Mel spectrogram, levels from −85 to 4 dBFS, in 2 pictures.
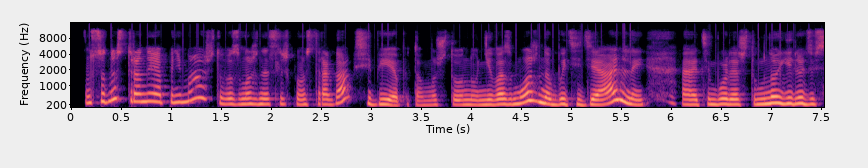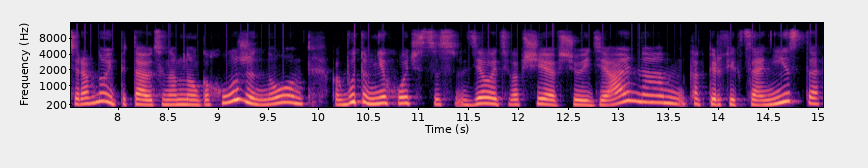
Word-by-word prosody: Ну, 275 Hz, -, 0 dB
с -, -, -3 dB
одной 370 Hz, +7 st, +2 dB
стороны, 340 Hz, -7 st, 0 dB
я 330 Hz, -2 st, +2 dB
понимаю, 320 Hz, +10 st, -1 dB
что, 455 Hz, -, -7 dB
возможно, 225 Hz, 0 st, 0 dB
я 225 Hz, -, 0 dB
слишком 225 Hz, -2 st, -6 dB
строга 215 Hz, -, -2 dB
к -, -, -26 dB
себе, 220 Hz, -, +1 dB
потому 185 Hz, +3 st, -9 dB
что, 195 Hz, 0 st, -4 dB
ну, 200 Hz, 0 st, -1 dB
невозможно 225 Hz, -, +3 dB
быть 220 Hz, +1 st, -1 dB
идеальной, 215 Hz, -, +2 dB, 0.3 s
э, 205 Hz, -1 st, 0 dB
тем 215 Hz, +1 st, -2 dB
более, 215 Hz, 0 st, +3 dB
что 215 Hz, 0 st, -6 dB
многие 245 Hz, +2 st, +5 dB
люди 240 Hz, -2 st, +2 dB
всё 225 Hz, +1 st, -3 dB
равно 265 Hz, +9 st, 0 dB
и 295 Hz, -, +2 dB
питаются 210 Hz, -3 st, -1 dB
намного 205 Hz, -1 st, -1 dB
хуже, 290 Hz, -, +2 dB
но 245 Hz, +6 st, 0 dB, 0.3 s
как 205 Hz, -, -4 dB
будто 310 Hz, +7 st, +3 dB
мне 245 Hz, +1 st, +3 dB
хочется 260 Hz, -3 st, -3 dB
сделать 225 Hz, +2 st, -1 dB
вообще 210 Hz, 0 st, -1 dB
всё 195 Hz, +1 st, -2 dB
идеально, 240 Hz, -, -1 dB, 0.4 s
м, -, -, -8 dB
как 230 Hz, -1 st, -8 dB
перфекционист, 215 Hz, -, -1 dB
225 Hz, 170 wpm, -20 LUFS, 205-275 Hz, 0.4 s, многие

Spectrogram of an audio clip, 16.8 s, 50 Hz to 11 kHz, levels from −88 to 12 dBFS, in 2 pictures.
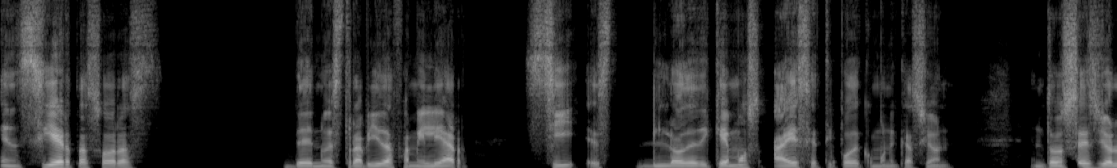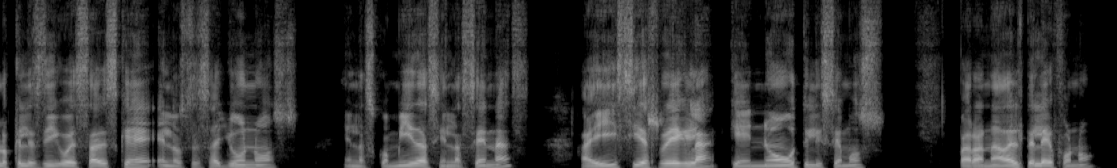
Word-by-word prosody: en 115 Hz, -4 st, -6 dB
ciertas 155 Hz, +5 st, +4 dB
horas 125 Hz, -4 st, -4 dB, 0.9 s
de 105 Hz, -1 st, -3 dB
nuestra 105 Hz, 0 st, -2 dB
vida 120 Hz, +2 st, -1 dB
familiar, 110 Hz, -2 st, -1 dB, 0.4 s
sí 135 Hz, +2 st, -1 dB
es -, -, -7 dB
lo 110 Hz, 0 st, -3 dB
dediquemos 115 Hz, +6 st, -1 dB
a 105 Hz, -1 st, +4 dB
ese 110 Hz, +1 st, +1 dB
tipo 110 Hz, -, -6 dB
de 105 Hz, -, -5 dB
comunicación. 95 Hz, -2 st, -8 dB, 0.6 s
Entonces, 115 Hz, +4 st, +1 dB
yo 120 Hz, 0 st, +3 dB
lo 120 Hz, -, 0 dB
que -, -, -3 dB
les 110 Hz, -3 st, -2 dB
digo 120 Hz, -2 st, +1 dB
es: -, -, 0 dB
"¿Sabes 130 Hz, +1 st, +2 dB
qué? 160 Hz, +3 st, +1 dB
En 125 Hz, -, -2 dB
los 105 Hz, -2 st, -6 dB
desayunos, 140 Hz, +8 st, -4 dB, 0.3 s
en 100 Hz, -, -11 dB
las 100 Hz, -, -4 dB
comidas 130 Hz, +5 st, +1 dB
y 105 Hz, -, -4 dB
en 95 Hz, -, -6 dB
las 95 Hz, -, -4 dB
cenas, -, -, -2 dB, 0.3 s
ahí 115 Hz, +9 st, +2 dB
sí 145 Hz, -, +1 dB
es 140 Hz, -, +3 dB
regla 135 Hz, +7 st, +6 dB
que 110 Hz, -2 st, -2 dB
no 120 Hz, +4 st, +1 dB
utilicemos 135 Hz, -1 st, -3 dB, 0.5 s
para 95 Hz, -2 st, +3 dB
nada 100 Hz, +5 st, +4 dB
el 140 Hz, -, 0 dB
teléfono, 120 Hz, +6 st, 0 dB
120 Hz, 165 wpm, -26 LUFS, 105-135 Hz, 0.9 s, regla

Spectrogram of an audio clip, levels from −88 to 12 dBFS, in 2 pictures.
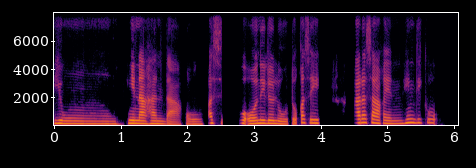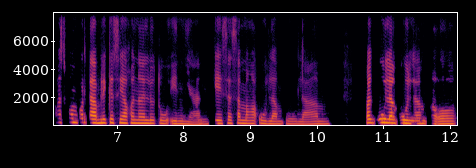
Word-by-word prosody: yung 210 Hz, -2 st, +3 dB, 0.9 s
hinahanda 195 Hz, -6 st, +3 dB
ko. 165 Hz, 0 st, -6 dB
Kas 230 Hz, -1 st, -2 dB, 0.2 s
oo, 195 Hz, -3 st, +3 dB
niluluto 205 Hz, -5 st, +2 dB
kasi 235 Hz, -3 st, +1 dB, 0.5 s
para 255 Hz, +1 st, +3 dB
sakin 210 Hz, -5 st, +2 dB
hindi 255 Hz, 0 st, +2 dB
ko 250 Hz, 0 st, -6 dB, 0.3 s
mas 280 Hz, -2 st, -12 dB
komportable 260 Hz, -4 st, +2 dB
kasi 250 Hz, -1 st, +1 dB
ako 235 Hz, 0 st, 0 dB
na 225 Hz, -1 st, +2 dB
lutuin 200 Hz, -4 st, -3 dB
yan 165 Hz, 0 st, -9 dB
kaysa 215 Hz, +1 st, -1 dB
sa 220 Hz, +1 st, -3 dB
mga 205 Hz, -1 st, -2 dB
ulam-ulam. 175 Hz, -2 st, -7 dB, 0.5 s
'Pag 255 Hz, 0 st, +3 dB
ulam-ulam 225 Hz, -6 st, +3 dB, 0.2 s
oo. 185 Hz, +1 st, -2 dB
210 Hz, 125 wpm, -19 LUFS, 185-240 Hz, 0.9 s, yung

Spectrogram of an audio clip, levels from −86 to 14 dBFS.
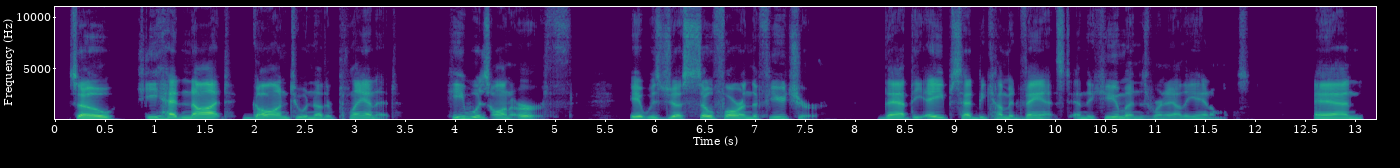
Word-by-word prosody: So, 105 Hz, -2 st, +6 dB, 0.2 s
he 155 Hz, 0 st, -3 dB
had 145 Hz, -1 st, +4 dB
not 140 Hz, +5 st, +5 dB, 0.2 s
gone 125 Hz, 0 st, +2 dB
to 100 Hz, -, -5 dB
another 100 Hz, +2 st, -4 dB
planet. 150 Hz, 0 st, -3 dB, 0.5 s
He 145 Hz, +7 st, -2 dB
was 150 Hz, -, -1 dB
on -, -, 0 dB
Earth. -, -, -3 dB, 0.6 s
It 120 Hz, +1 st, +3 dB
was 120 Hz, -2 st, -5 dB
just 120 Hz, -1 st, 0 dB
so 135 Hz, -, +3 dB
far 125 Hz, -5 st, +2 dB
in 105 Hz, -, -2 dB
the 95 Hz, -, -4 dB
future 155 Hz, -, -7 dB, 0.6 s
that 105 Hz, 0 st, +2 dB
the 95 Hz, 0 st, -7 dB
apes 130 Hz, +1 st, +1 dB
had 100 Hz, -, +1 dB
become 100 Hz, +3 st, -5 dB
advanced 85 Hz, -1 st, -3 dB
and 100 Hz, -2 st, -7 dB
the 90 Hz, -, -7 dB
humans 95 Hz, -, -4 dB
were 85 Hz, 0 st, -8 dB
now 85 Hz, 0 st, -6 dB
the 85 Hz, +2 st, -8 dB
animals, 90 Hz, -, -12 dB, 0.6 s
and 100 Hz, -3 st, +2 dB
110 Hz, 155 wpm, -25 LUFS, 95-135 Hz, 0.6 s, So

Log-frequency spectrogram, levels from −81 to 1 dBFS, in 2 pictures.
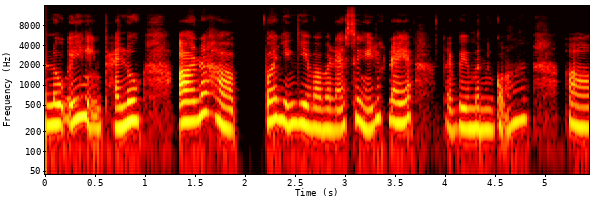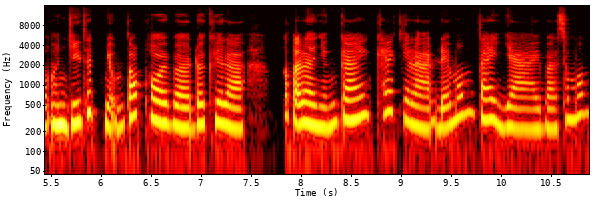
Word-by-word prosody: lưu 255 Hz, 0 st, +2 dB
ý 265 Hz, +4 st, +1 dB
hiện -, -, -6 dB
tại 225 Hz, 0 st, 0 dB
luôn. 290 Hz, +3 st, +4 dB, 0.4 s
Ờ, 280 Hz, +2 st, +6 dB
nó 370 Hz, +5 st, +1 dB
hợp 240 Hz, -8 st, 0 dB, 0.3 s
với 295 Hz, +2 st, +2 dB
những 270 Hz, -2 st, -1 dB
gì 255 Hz, -2 st, +1 dB
mà 225 Hz, -1 st, -2 dB
mình 220 Hz, 0 st, -3 dB
đã 215 Hz, +2 st, -4 dB
suy 295 Hz, +2 st, -4 dB
nghĩ 225 Hz, -1 st, -2 dB
trước 315 Hz, 0 st, -6 dB
đây 280 Hz, -1 st, 0 dB
á, 330 Hz, -, -4 dB, 0.3 s
tại 220 Hz, -6 st, -9 dB
vì 225 Hz, 0 st, -2 dB
mình 220 Hz, -1 st, -3 dB
cũng, 275 Hz, +8 st, -5 dB, 0.4 s
ờ, 235 Hz, -2 st, -3 dB
mình 255 Hz, -1 st, +6 dB
chỉ 270 Hz, +2 st, +3 dB
thích 390 Hz, 0 st, +2 dB
nhuộm 235 Hz, -1 st, -2 dB
tóc 340 Hz, +5 st, +3 dB
thôi 285 Hz, -4 st, +4 dB
và 240 Hz, -3 st, +2 dB
đôi 260 Hz, +3 st, 0 dB
khi 280 Hz, +1 st, 0 dB
là, 230 Hz, -3 st, +2 dB, 0.4 s
có 350 Hz, -, -5 dB
thể 260 Hz, -5 st, +5 dB
là 265 Hz, -1 st, +5 dB
những 240 Hz, +2 st, 0 dB
cái 315 Hz, +3 st, +3 dB
khác 400 Hz, +2 st, -3 dB
như 295 Hz, -, -2 dB
là 235 Hz, -3 st, +1 dB
để 235 Hz, -3 st, -2 dB
móng 330 Hz, +6 st, -1 dB
tay 305 Hz, -3 st, +1 dB
dài 220 Hz, -2 st, -2 dB
và 220 Hz, 0 st, -4 dB
sơn 305 Hz, +5 st, -4 dB
móng 360 Hz, +3 st, -4 dB
260 Hz, 270 wpm, -21 LUFS, 230-300 Hz, 0.4 s, Ờ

